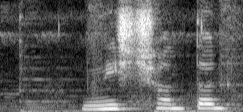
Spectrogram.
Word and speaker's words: নিঃসন্তান: অনেকেই উচ্চারণ করে থাকেন নিঃসন্তান, সঠিক উচ্চারণ নিঃসন্তান। বৃদ্ধ দম্পতি নিঃসন্তান হলেও অনাথ শিশুদের সাহায্য করেন।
